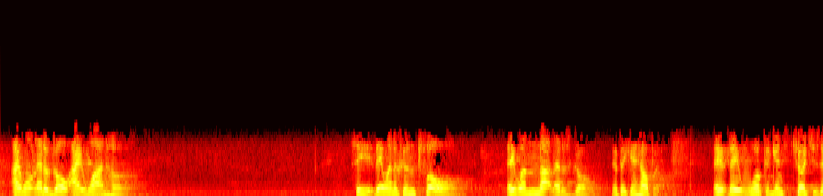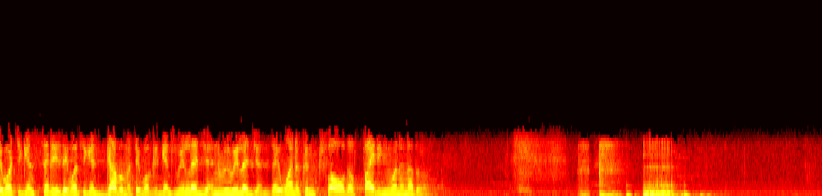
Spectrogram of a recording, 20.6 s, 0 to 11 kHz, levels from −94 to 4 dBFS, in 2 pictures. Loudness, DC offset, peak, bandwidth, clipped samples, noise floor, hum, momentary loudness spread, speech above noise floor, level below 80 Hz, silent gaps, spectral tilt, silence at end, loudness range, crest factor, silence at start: -19 LUFS; under 0.1%; -2 dBFS; 4 kHz; under 0.1%; -54 dBFS; none; 15 LU; 36 dB; -64 dBFS; none; -11.5 dB/octave; 1.4 s; 8 LU; 18 dB; 0.15 s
